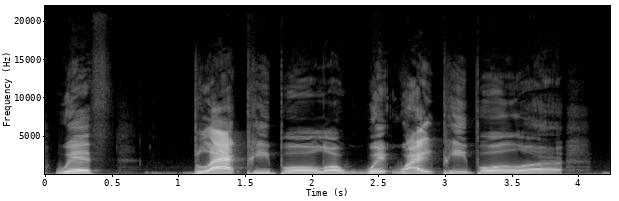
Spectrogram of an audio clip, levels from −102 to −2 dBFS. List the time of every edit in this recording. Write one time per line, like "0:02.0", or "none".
none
